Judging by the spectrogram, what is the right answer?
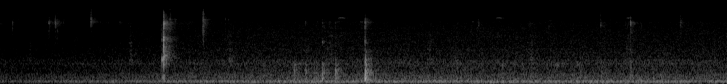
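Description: Small metal clicks as chrome screws and a screwdriver are worked into the top cover of a Kodak Retina IIIc camera. Two sharper clicks come about one and a half and three and a half seconds in, with a few fainter ticks, over a faint steady low hum.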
